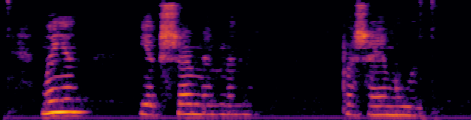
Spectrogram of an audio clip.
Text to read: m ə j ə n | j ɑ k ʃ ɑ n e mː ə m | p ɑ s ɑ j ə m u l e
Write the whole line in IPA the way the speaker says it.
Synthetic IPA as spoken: m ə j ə n | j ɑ k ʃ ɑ m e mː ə n | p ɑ ʃ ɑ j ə m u l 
